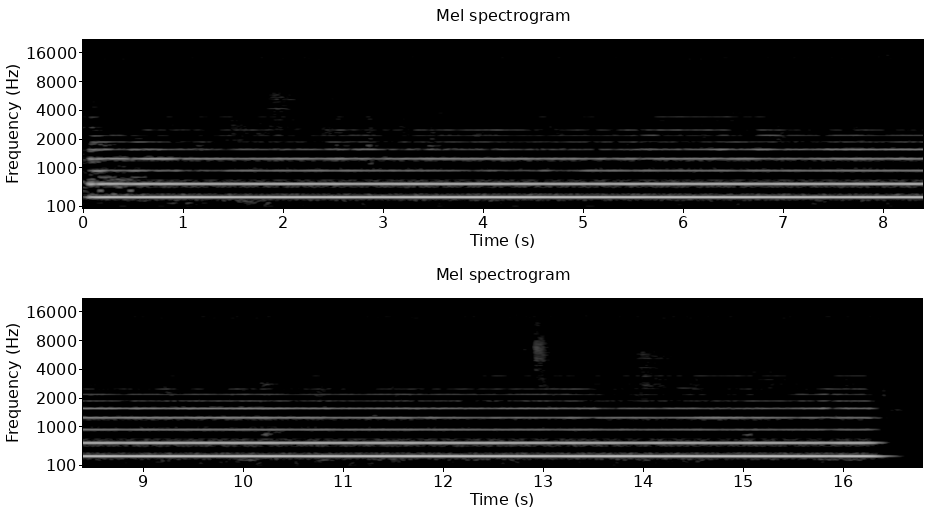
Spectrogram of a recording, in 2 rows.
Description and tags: One-shot from Versilian Studios Chamber Orchestra 2: Community Edition sampling project.
Instrument family: Brass
Instrument: F Horn
Articulation: muted sustain
Note: D#4
Midi note: 63
Midi velocity (center): 31
Microphone: 2x Rode NT1-A spaced pair, 1 AT Pro 37 overhead, 1 sE2200aII close
Performer: M. Oprean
